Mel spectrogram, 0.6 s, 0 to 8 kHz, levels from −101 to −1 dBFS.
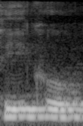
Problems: none marked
